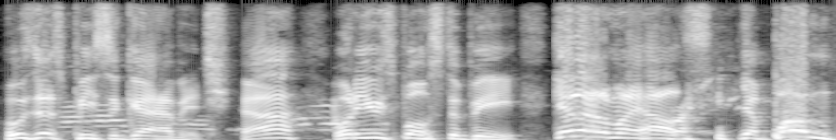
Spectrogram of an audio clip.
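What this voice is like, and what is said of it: Old New York accent. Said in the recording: “old New York accent”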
